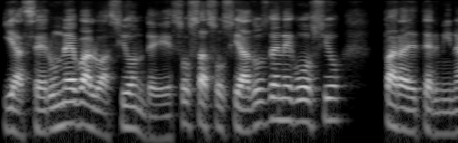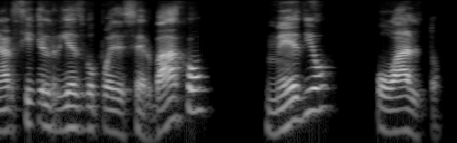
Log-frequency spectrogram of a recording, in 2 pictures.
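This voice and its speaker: A trade compliance consultant explains security rules in a teaching style, checking in with his listeners as he goes. His voice is medium-pitched and darkish, expressive and unhurried.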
